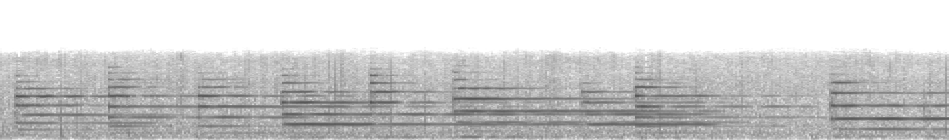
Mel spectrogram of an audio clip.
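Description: A clock chime strikes a two-tone bim-bam pattern of ringing, bell-like tones with a long sustain. The strikes repeat at a slow, steady pace, each one overlapping the decay of the last, with no voices.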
